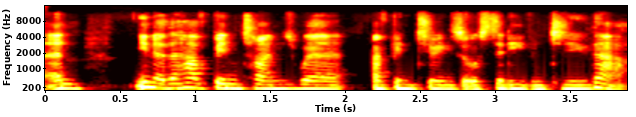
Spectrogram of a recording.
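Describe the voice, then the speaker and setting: A woman speaks at a fairly quick pace in a fairly low pitch, her tone dark and mellow and somewhat breathy. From London, England. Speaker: poet. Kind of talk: interview answer. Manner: hesitant, rambling.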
